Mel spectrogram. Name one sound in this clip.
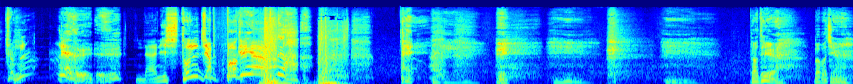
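A man shouts angrily and close by.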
